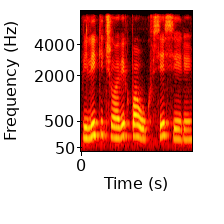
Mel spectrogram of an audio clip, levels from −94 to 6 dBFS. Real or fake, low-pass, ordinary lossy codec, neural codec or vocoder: real; 7.2 kHz; none; none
